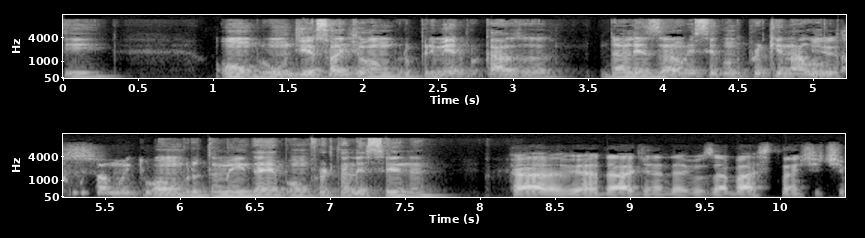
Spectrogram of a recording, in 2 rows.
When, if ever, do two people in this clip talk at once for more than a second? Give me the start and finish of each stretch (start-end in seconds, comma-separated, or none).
none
